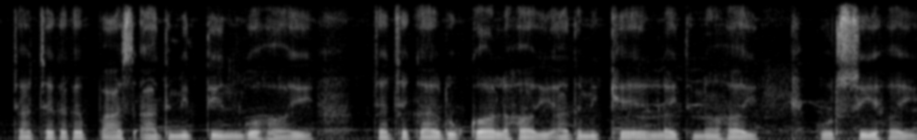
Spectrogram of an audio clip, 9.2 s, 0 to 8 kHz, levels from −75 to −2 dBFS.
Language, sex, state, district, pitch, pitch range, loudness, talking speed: Bajjika, male, Bihar, Vaishali, 100 Hz, 95-100 Hz, -26 LUFS, 120 wpm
